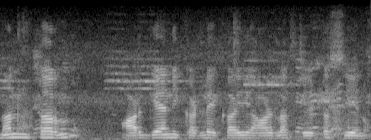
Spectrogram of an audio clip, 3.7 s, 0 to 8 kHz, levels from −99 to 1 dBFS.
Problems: constant background noise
